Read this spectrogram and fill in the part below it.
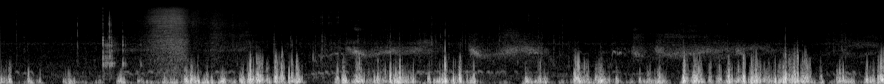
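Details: Black grouse in mid-Wales before full light on a gloomy February morning in 2018: dense, low, rolling bubbling phrases repeat almost without break, with a faint hissing note overhead and a constant far-off chorus underneath.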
